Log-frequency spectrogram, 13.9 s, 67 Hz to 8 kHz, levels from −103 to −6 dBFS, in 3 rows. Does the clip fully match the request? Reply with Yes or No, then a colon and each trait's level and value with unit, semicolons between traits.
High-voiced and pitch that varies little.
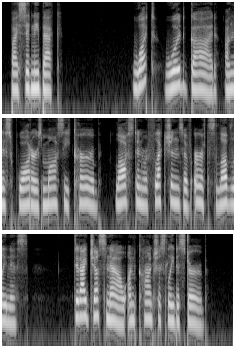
Yes: high, 200 Hz; narrow, 2.2 semitones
